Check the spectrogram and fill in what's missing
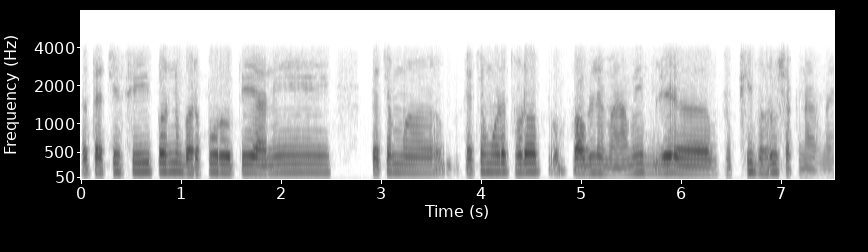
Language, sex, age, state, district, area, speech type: Marathi, male, 30-45, Maharashtra, Amravati, urban, conversation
